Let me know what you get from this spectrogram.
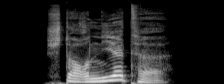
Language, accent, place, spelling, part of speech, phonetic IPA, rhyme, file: German, Germany, Berlin, stornierte, adjective / verb, [ʃtɔʁˈniːɐ̯tə], -iːɐ̯tə, De-stornierte.ogg
- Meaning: inflection of stornieren: 1. first/third-person singular preterite 2. first/third-person singular subjunctive II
